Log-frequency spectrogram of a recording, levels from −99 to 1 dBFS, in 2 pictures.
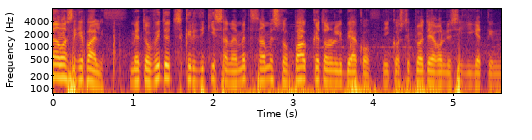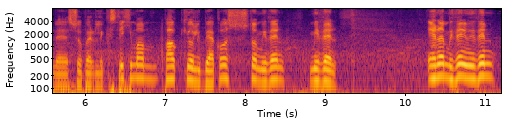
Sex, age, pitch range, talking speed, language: male, 20-39, 125-155 Hz, 165 wpm, Greek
